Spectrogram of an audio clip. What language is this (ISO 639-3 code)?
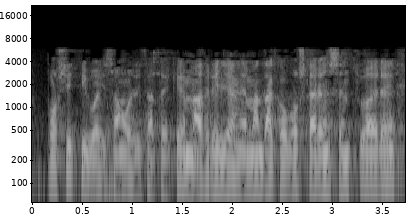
eus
